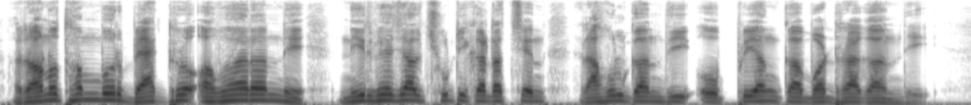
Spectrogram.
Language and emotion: Bengali, neutral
